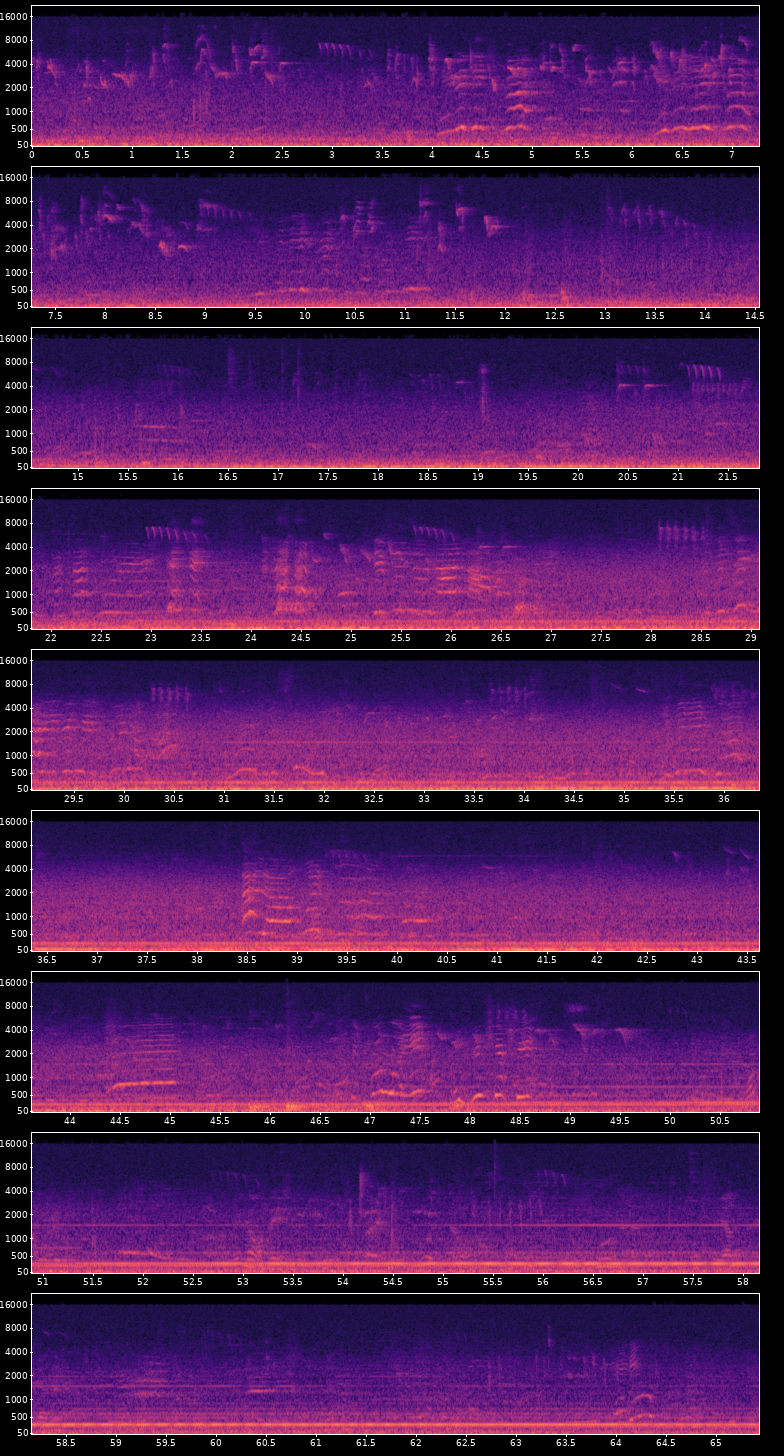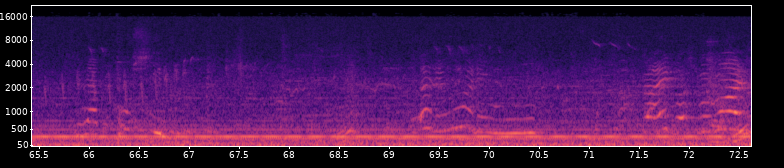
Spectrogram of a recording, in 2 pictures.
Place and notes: Dans les arbres du Jardin des Plantes, une fauvette chante, les enfants jouent à cache-cache.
